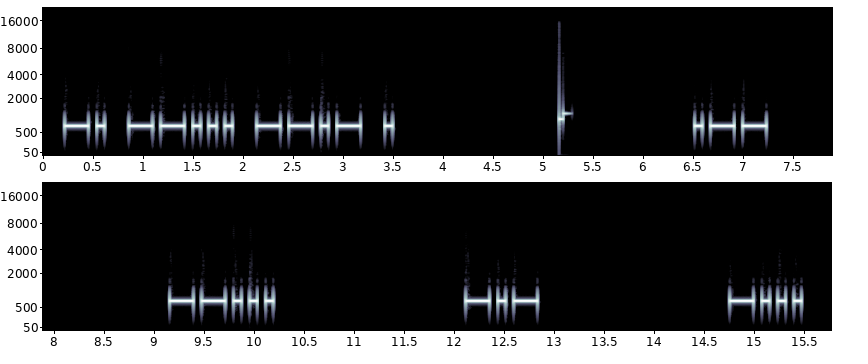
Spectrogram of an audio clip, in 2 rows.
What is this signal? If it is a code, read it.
Morse code, heard as a keyed tone, about 15 wpm, spaced as for 6 wpm, 700 Hz. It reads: N7QE W7KB
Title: USA Call Signs - 4 Characters - 8x Character Spacing - 15wpm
